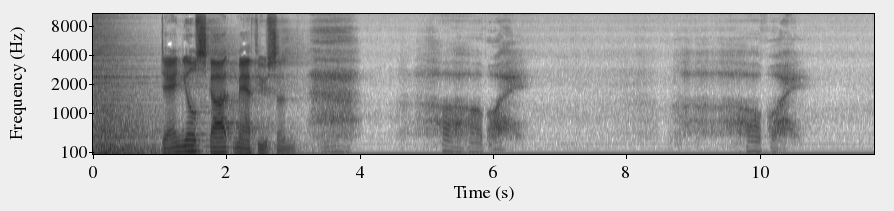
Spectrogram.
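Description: A man speaks loudly and with strong feeling, close by.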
